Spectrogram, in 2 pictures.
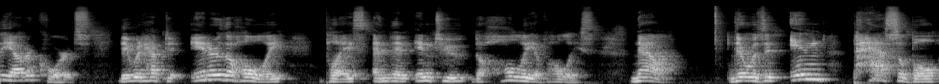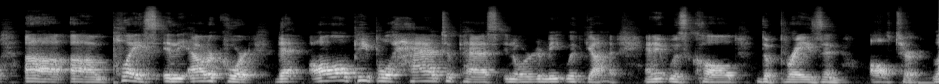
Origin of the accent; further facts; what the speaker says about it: Louisiana, United States; now in Maryland, United States; you know that I'm from Louisiana and I migrated and moved up here to Maryland.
